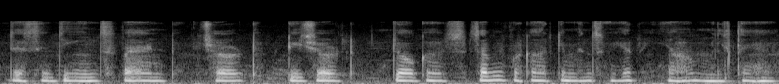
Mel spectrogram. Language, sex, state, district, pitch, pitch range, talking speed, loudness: Hindi, male, Bihar, Samastipur, 170 Hz, 160-175 Hz, 105 wpm, -17 LUFS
